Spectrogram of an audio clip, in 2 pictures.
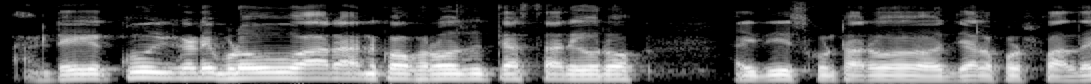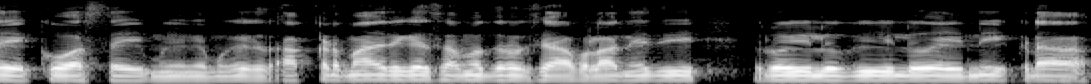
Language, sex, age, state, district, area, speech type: Telugu, male, 60+, Andhra Pradesh, Sri Balaji, urban, spontaneous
